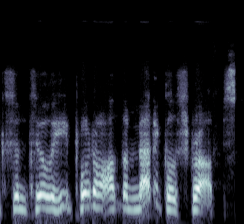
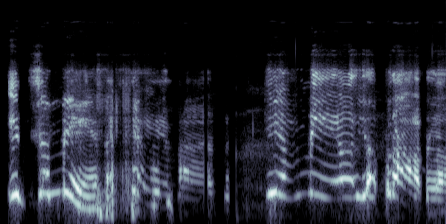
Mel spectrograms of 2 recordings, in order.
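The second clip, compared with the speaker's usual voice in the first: high-pitched, badly faked Bulgarian accent; cartoonish mock-Bulgarian, pitched way up; T-Man's bad Bulgarian accent; 9 semitones higher than usual. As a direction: do a silly, hammed-up attempt at a Bulgarian accent. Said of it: "I don't know how to do a Bulgarian accent".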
